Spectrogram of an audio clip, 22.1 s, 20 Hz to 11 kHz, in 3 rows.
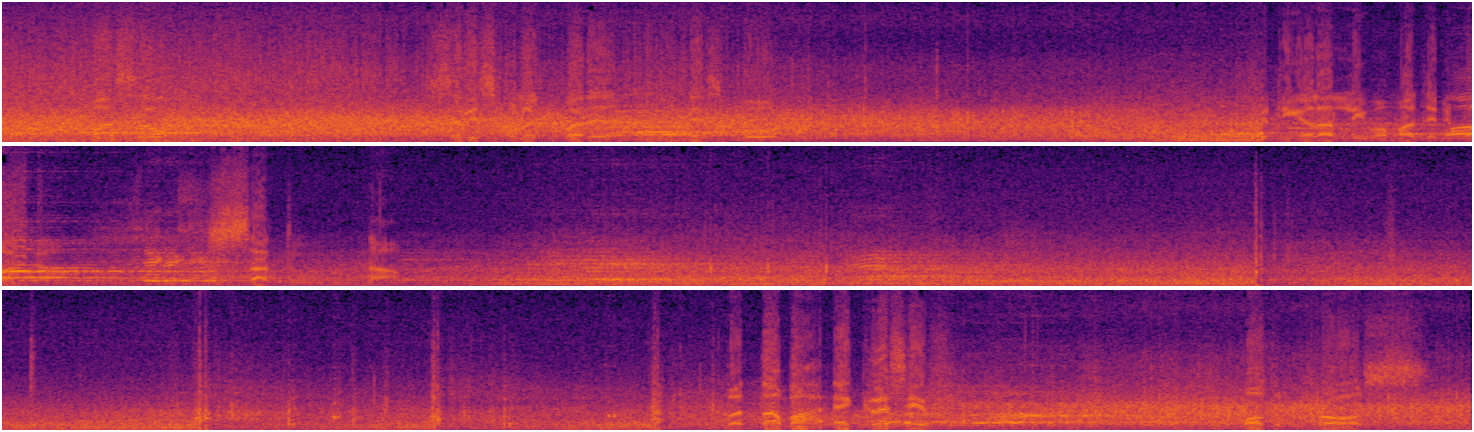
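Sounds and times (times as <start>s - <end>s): rackets striking shuttlecock: 15.6s - 18.3s.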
